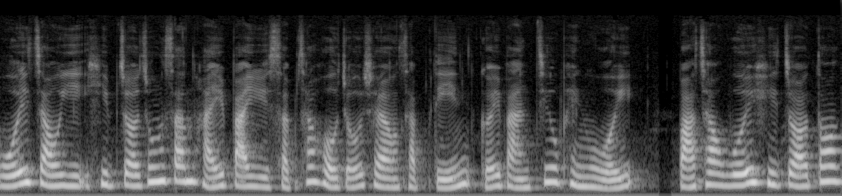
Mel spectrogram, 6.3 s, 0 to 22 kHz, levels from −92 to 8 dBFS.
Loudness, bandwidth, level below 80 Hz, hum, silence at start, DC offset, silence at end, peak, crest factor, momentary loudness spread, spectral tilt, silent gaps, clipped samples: -17 LUFS; 13 kHz; -68 dBFS; none; 0 s; 0.5%; 0 s; 0 dBFS; 16 dB; 6 LU; -6.5 dB/octave; none; under 0.1%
